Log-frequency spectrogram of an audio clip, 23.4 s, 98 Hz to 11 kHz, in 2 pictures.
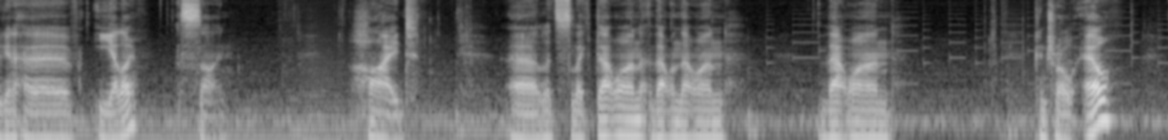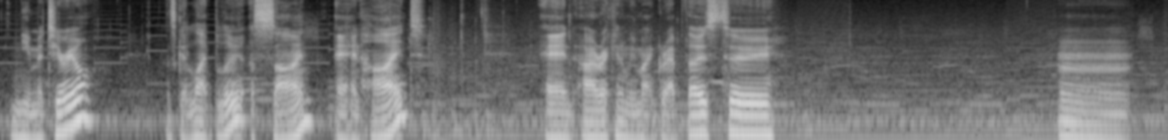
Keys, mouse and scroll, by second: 1.3 click, 3.2 h, 3.9 shift+middle click, 5.4 click, 6.0 shift+middle click, 7.7 shift+middle click, 8.0 shift+middle click, 10.1 ctrl+l, 11.3-13.0 drag, 13.6 middle click, 14.8 h, 15.4 shift+middle click, 15.6 middle click, 16.0 shift+middle click, 17.6 shift+middle click, 18.9 shift+middle click.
